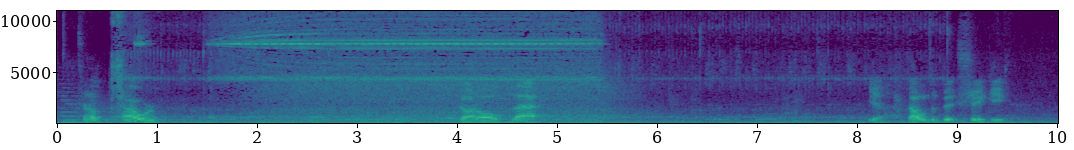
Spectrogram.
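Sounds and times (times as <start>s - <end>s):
drone motors whining: 0.6s - 8.9s.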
